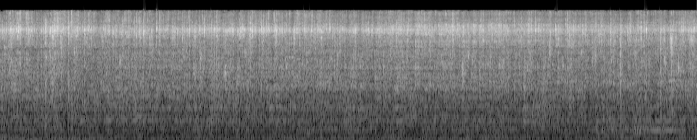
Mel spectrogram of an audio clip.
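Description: Marinated chicken strip frying in hot ghee in a non-stick pan: a steady sizzle with fine crackles.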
